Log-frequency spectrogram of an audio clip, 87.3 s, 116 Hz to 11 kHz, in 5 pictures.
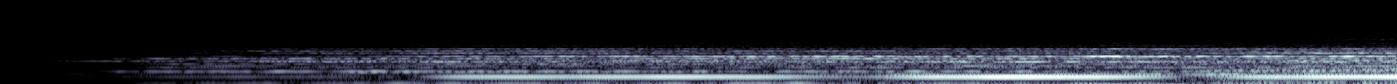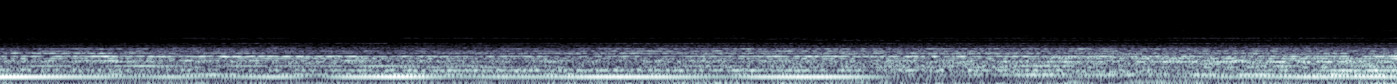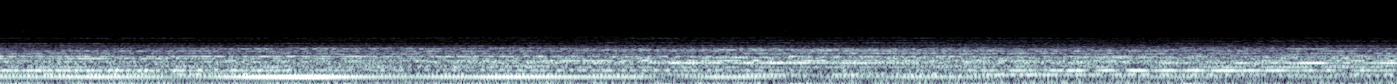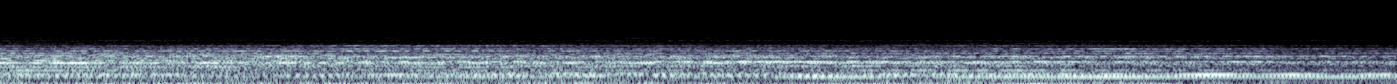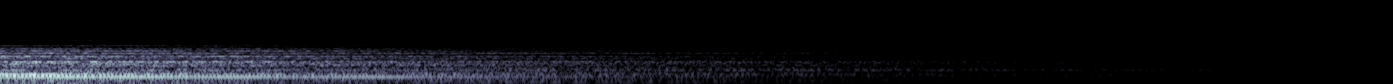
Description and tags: LAYERS 010 - Dreamdrone is an extensive multisample package containing 108 samples. The numbers are equivalent to chromatic key assignment. The sound of Dreamdrone is already in the name: a long (over 90 seconds!) slowly evolving dreamy ambient drone pad with a lot of movement suitable for lovely background atmospheres that can be played as a PAD sound in your favourite sampler. Think Steve Roach or Vidna Obmana and you know what this multisample sounds like. It was created using NI Kontakt 4 within Cubase 5 and a lot of convolution (Voxengo's Pristine Space is my favourite) as well as some reverb from u-he: Uhbik-A. To maximise the sound excellent mastering plugins were used from Roger Nichols: Finis & D4.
